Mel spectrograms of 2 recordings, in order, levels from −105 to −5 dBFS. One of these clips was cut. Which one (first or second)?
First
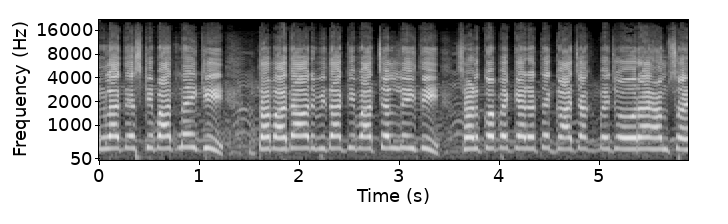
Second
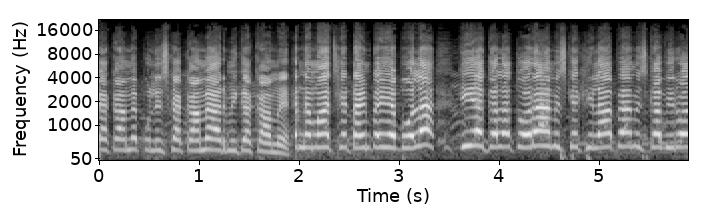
second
